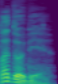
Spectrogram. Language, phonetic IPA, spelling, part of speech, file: Russian, [pɐˈdobʲɪje], подобие, noun, Ru-подобие.ogg
- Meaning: 1. similarity 2. semblance, likeness, like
